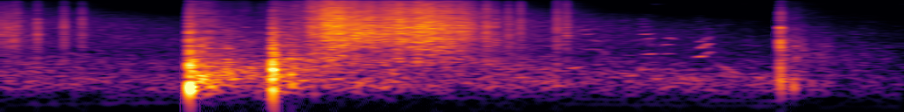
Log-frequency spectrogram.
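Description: Consumer firework cake firing aerial shots: two sharp bangs about a second in and another near the end, with a long hissing crackle between them.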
